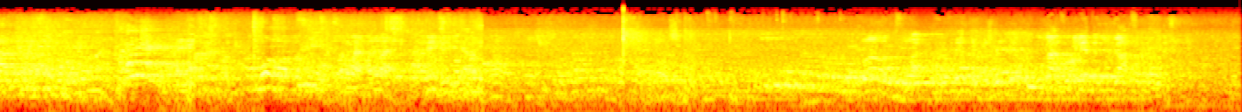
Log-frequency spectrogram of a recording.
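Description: Several men shout and talk over one another close by during a scuffle.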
